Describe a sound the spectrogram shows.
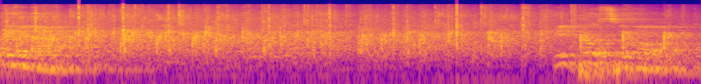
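A crowd claps and cheers in a large echoing hall.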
